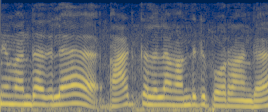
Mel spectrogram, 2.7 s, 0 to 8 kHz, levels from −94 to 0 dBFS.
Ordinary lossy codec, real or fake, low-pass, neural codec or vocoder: none; fake; 7.2 kHz; codec, 16 kHz, 4 kbps, FreqCodec, larger model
